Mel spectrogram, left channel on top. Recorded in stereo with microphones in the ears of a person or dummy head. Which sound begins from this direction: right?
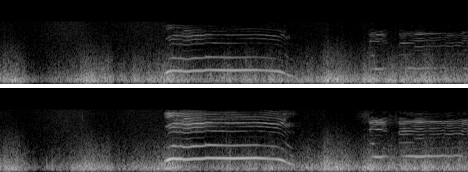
A shout, at 1.6 s.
